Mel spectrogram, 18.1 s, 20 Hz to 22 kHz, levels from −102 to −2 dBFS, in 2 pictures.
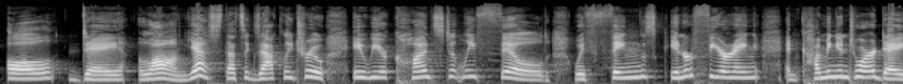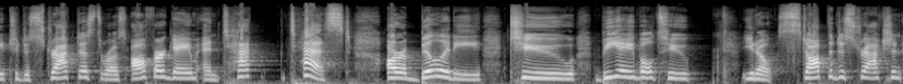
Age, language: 30-49, English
